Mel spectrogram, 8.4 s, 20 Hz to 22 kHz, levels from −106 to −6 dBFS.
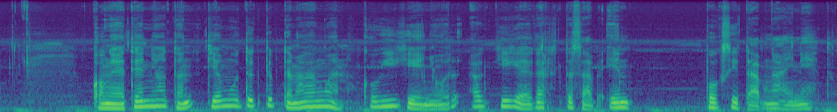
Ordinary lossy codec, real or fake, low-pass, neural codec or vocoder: none; fake; none; vocoder, 44.1 kHz, 128 mel bands every 256 samples, BigVGAN v2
